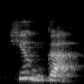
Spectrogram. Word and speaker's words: hygge: If you've ever been in an IKEA, you might have a little practice with this, but it's spelled differently than it sounds. It's hygge, and I never feel comfortable saying it, but I feel comfortable in it.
